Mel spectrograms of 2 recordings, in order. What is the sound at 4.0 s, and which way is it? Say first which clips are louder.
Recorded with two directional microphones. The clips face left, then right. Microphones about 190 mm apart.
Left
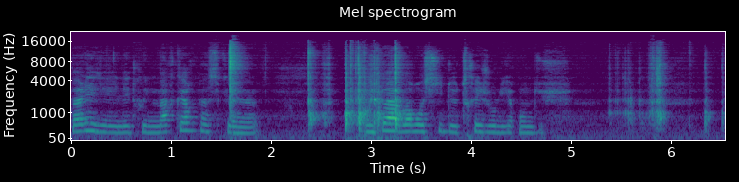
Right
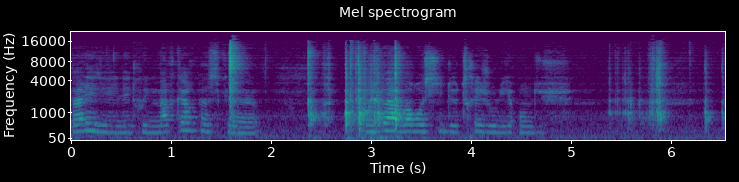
Speech: left 6 dB; 45° left (ahead or behind).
